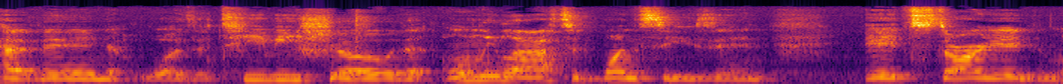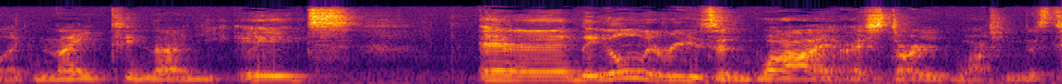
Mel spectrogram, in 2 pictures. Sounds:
Speech

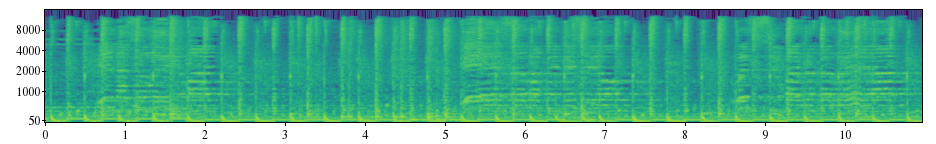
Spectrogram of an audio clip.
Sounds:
Music

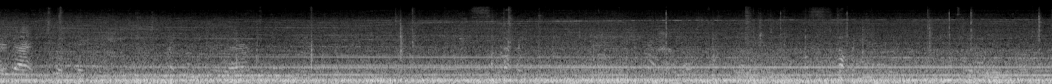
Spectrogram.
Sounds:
Heavy engine (low frequency), Speech, Aircraft, Vehicle

